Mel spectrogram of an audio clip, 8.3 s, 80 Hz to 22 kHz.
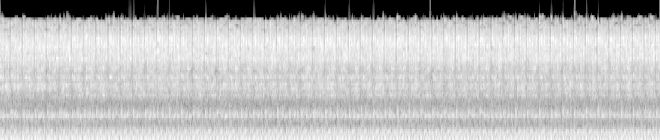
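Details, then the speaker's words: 1979 Ford F150, carbureted, cold start at 15°F on a January night with choke pulled and a little gas: heavy, even low pulse at a steady cold idle with no stumbling or missed beats; now running cleanly. "Sounds like I need to give it a little bit of gas. Yeah, let's try that again. That sounds a little better."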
